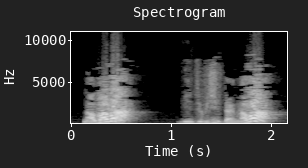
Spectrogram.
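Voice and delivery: loud, furious summons; God's angry shout. Retold or imitated. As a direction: call them out in a rage. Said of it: "하나님 막 화가 나서". (화난 하나님의 호통)

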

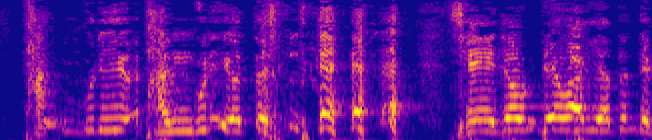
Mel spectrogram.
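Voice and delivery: high, loud mimicry cracking up with laughter; loud, giggling mock retort; laughing mock backtalk. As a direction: imitate a cheeky kid while laughing. Child's absurd backtalk, cracking himself up.

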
